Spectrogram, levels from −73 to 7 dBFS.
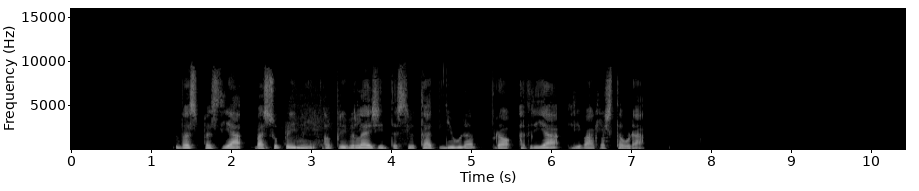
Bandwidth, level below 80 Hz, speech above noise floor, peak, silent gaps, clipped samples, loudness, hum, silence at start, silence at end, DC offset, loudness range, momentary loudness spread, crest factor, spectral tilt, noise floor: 10 kHz; -66 dBFS; 50 dB; -10 dBFS; none; under 0.1%; -29 LUFS; none; 1.3 s; 3.25 s; under 0.1%; 9 LU; 8 LU; 22 dB; -5.5 dB/octave; -78 dBFS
